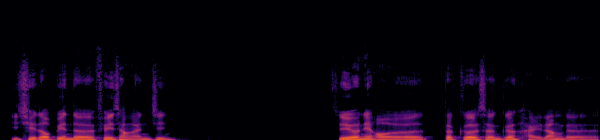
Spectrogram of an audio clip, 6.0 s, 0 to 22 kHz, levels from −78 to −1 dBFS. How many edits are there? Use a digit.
1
